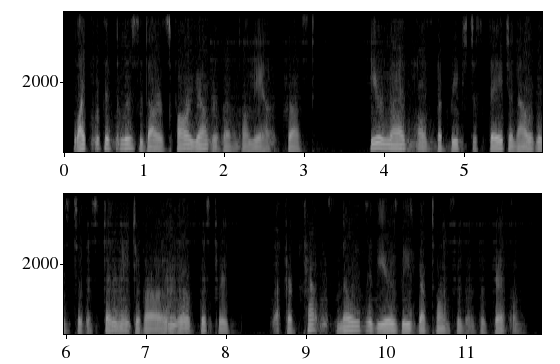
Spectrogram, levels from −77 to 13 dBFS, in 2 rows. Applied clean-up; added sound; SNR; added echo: neural separator model SepFormer WHAMR!.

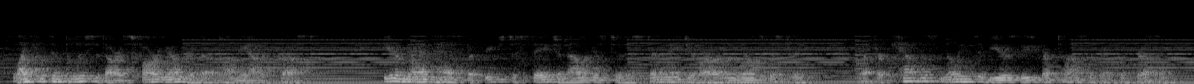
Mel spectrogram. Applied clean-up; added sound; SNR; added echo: none; Organ; 12 dB; reverberation time 1.0 s.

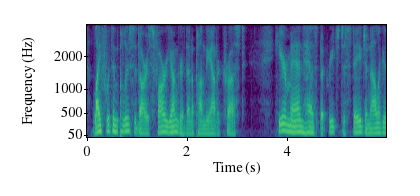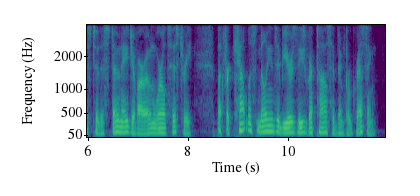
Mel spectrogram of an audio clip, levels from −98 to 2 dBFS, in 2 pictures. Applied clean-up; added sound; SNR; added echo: none; none; none; none.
